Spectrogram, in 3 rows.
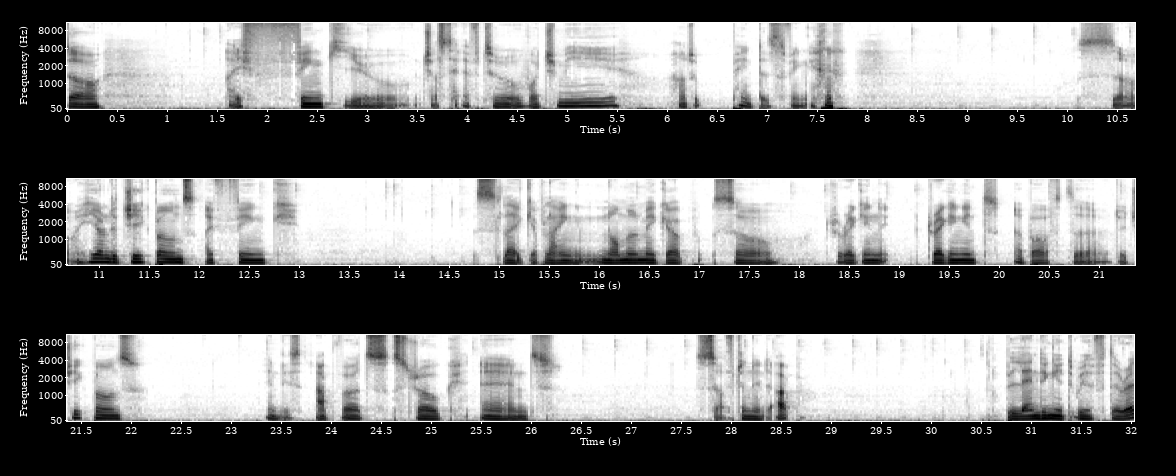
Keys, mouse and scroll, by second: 0.1-7.6 drag, 8.9-14.3 drag, 14.3-16.3 middle drag, 16.3-24.2 drag, 24.2-25.4 scroll down 1, 25.4-32.0 drag.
